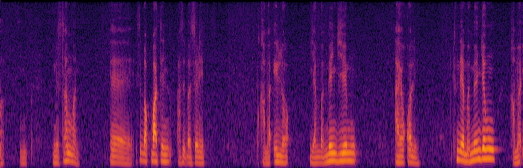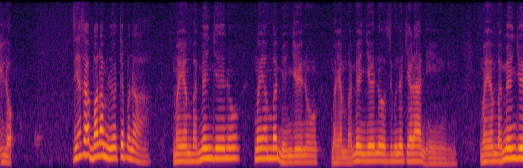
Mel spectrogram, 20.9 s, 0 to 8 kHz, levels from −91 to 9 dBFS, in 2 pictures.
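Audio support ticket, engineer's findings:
Echo leak, 11.13 to 11.25 s. Brief faint delayed copy of the speech, about 370 ms behind, roughly 30 dB down. Likely a far-end loudspeaker/mic path where the echo canceller missed residual pickup and returned it. Band stops at 8 kHz, consistent with G.722 wideband.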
